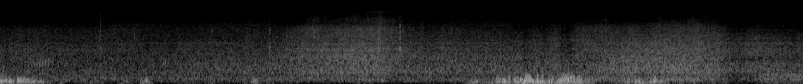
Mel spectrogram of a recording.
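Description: Small surf washing onto a sandy beach, with wind buffeting the microphone. About five seconds in, a brief low sound rises above the steady wash.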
